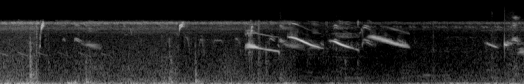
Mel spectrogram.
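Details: Green-winged saltator singing in the wild bush: a few loud, clear whistled notes slurring downward in quick succession, each under half a second, over a steady high insect drone and faint chirps.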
